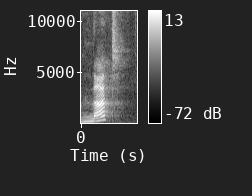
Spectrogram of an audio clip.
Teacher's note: Tip of the tongue is raised to touch the alveolar ridge. This is lowered, not touching the pharyngeal wall, and it's voiced.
